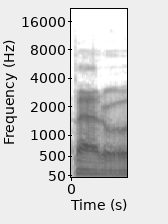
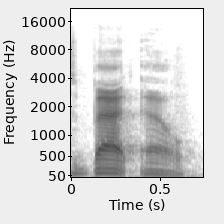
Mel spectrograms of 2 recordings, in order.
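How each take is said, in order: First: The name sounds like the word battle. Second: The name is said as bat, then L. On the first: The speaker calls it wrong. "It's not Battle L" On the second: The speaker calls it right. "It's Bat L"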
